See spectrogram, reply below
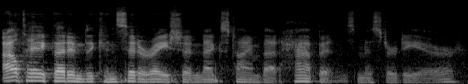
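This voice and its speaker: A man's voice: mid-range voice, a little slow, fairly bright tone, a little hiss or hum. A man voicing a fussy, dry-witted puppet gardener and bug expert in a cartoon, with prim, precise, sardonic wording. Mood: dryly amused. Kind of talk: cartoon character voice acting.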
